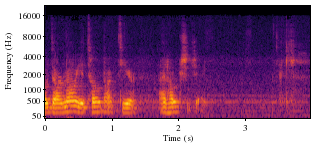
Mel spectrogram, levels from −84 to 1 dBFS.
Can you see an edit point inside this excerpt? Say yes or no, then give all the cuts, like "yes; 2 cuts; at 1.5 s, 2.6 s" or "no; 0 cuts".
no; 0 cuts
